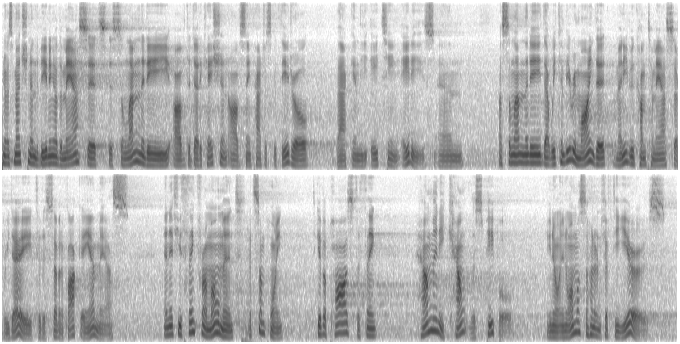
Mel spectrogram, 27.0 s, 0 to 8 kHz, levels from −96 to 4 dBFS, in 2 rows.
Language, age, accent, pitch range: English, 50-69, American, 110-150 Hz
